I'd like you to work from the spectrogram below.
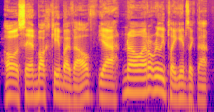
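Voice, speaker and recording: A man hosts a video game livestream, chatting casually and enthusiastically with viewers as he plays. His voice is medium-pitched and brisk, with soft music in the background.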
